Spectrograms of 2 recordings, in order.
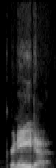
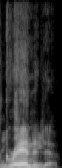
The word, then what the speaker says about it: Granada: glad you like it I don't spell it Granada because someone will pronounce it like Canada Grenada that's Grenada right no it's Granada ah she stopped take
